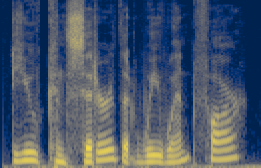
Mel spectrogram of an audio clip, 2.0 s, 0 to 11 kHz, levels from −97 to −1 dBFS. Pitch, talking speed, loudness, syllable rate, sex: 150 Hz, 215 wpm, -18 LUFS, 5.1 syllables/s, male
